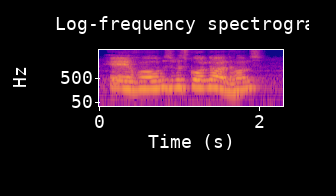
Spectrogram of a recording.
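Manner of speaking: failed fake Mexican accent. Admitting they can't do it, the speaker tries a bad Mexican accent. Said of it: "I can't do a Mexican accent".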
